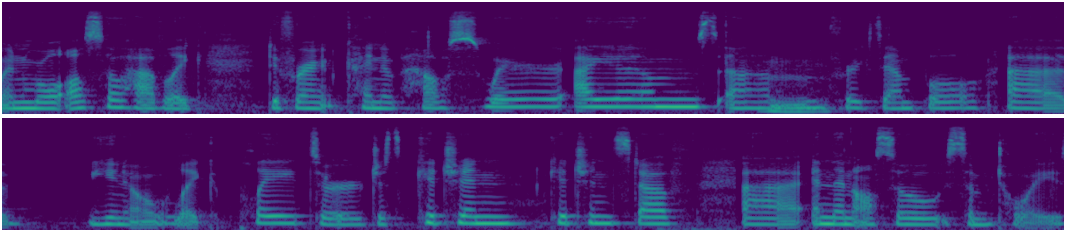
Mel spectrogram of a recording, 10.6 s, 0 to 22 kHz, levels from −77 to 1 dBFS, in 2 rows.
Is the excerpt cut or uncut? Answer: cut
